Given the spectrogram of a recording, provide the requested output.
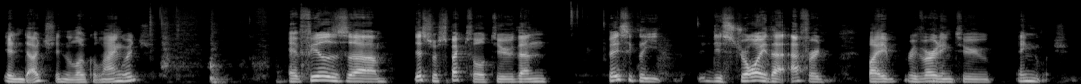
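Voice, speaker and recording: Bright-voiced man hosting a podcast. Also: mid-range voice, a little slow. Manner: enthusiastic, repeats words when starting. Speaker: podcast host. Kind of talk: casual chat.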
